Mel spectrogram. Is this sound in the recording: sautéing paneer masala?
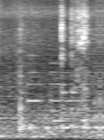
yes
